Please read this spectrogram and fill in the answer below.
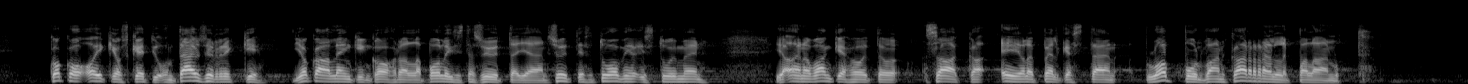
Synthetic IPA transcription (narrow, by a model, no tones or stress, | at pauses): kokoʔoikeusket̪yont̪æysirrikːijokɑleŋkiŋkohdɑlːɑpoliˑsist̪ɑsyːt̪ːæjæːnsyːt̪ːæjæst̪æt̪uomioist̪uimeːn | jɑɑinɑʋɑŋkehoit̪o | sɑːkːɑeˑioleppelkæst̪æːnlopːuːnʋɑːnkɑrːelːeppɑlɑnːut̪ː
